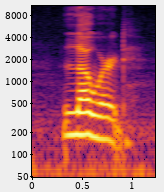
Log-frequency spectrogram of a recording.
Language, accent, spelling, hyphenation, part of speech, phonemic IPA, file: English, US, lowered, low‧ered, verb, /ˈloʊɚd/, En-us-lowered.ogg
- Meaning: simple past and past participle of lower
